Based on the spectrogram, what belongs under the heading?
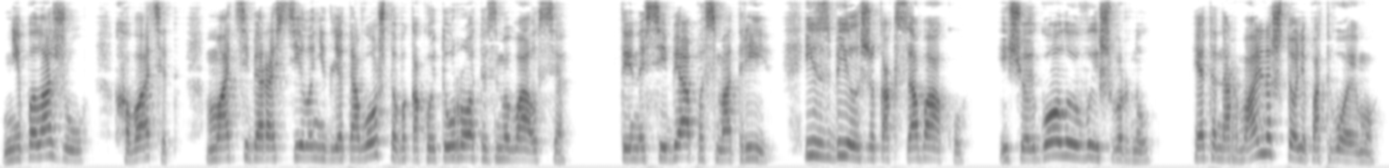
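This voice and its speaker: A woman's voice: mid-range voice, moderate pace, a bit bright, lightly acted. A woman voicing a worried, scolding middle-aged godmother aunt in an audiobook, demanding and exasperated. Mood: angry. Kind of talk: audiobook character reading.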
